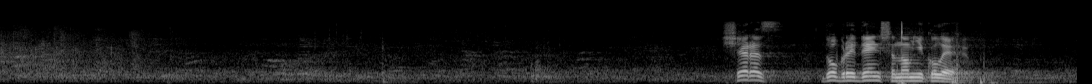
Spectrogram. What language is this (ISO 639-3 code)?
ukr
